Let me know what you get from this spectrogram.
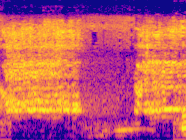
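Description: A goat gives two harsh, nasal bleats, the first nearly a second long and the second starting after a short pause.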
